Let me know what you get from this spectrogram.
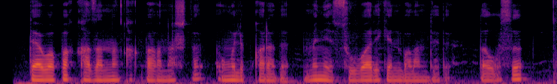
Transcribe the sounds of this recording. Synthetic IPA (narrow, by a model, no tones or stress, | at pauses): d̪̥æwɑpɑqʰːɑzɑnːəɴqʰɑq̚pɑʁənɑʃt̪əʏŋɪlɪp̚qʰɑɾɑd̪ə̰mɪne̞subɑɾe̞kʲe̞nɪnbɑlˠɑmd̪e̞d̪ɪ | d̪̥ɑwəsə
